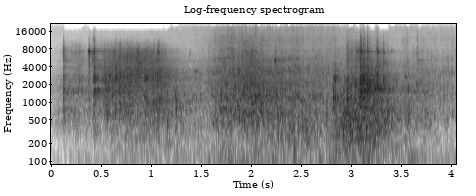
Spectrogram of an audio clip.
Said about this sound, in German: Luke zischte und senkte sich mit einem mörderisch lauten Geräusch auf Wasserhöhe. Schäumend schoss Wasser ins Innere des großen Schiffes.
